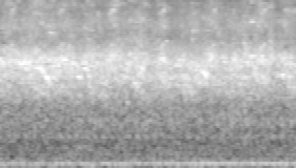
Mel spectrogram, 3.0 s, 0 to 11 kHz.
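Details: A loud, full dawn chorus of mynas at 6:20 a.m.: overlapping chattering, squealing and whistled notes blur into a constant wall of sound, over a steady low engine-like hum.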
